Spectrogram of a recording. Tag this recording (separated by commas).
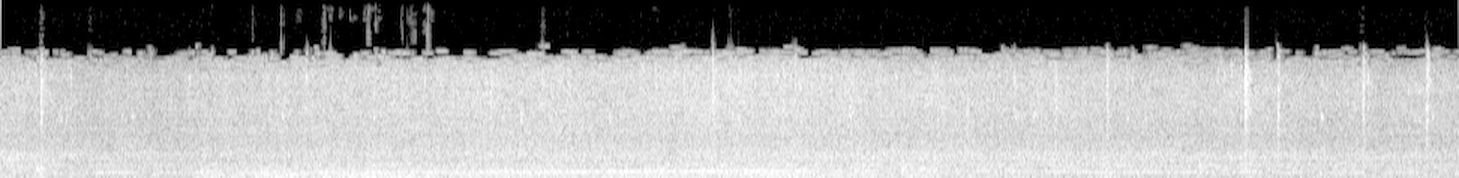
Engine, Idling, Vehicle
